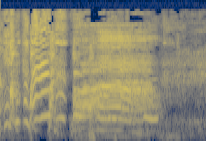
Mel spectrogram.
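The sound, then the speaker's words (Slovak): Hens cluck and small chicks peep in a yard, a busy overlapping chorus of short rising and falling calls that lasts about two seconds, with no one talking. “Sliepky a malé kuriatka, s ktorými sa na dvore mutáš každý deň.”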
